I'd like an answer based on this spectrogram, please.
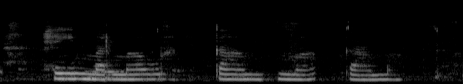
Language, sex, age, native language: Icelandic, female, 8, Icelandic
